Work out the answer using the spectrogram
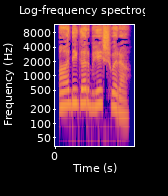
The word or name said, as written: ಆದಿಗರ್ಭೇಶ್ವರ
